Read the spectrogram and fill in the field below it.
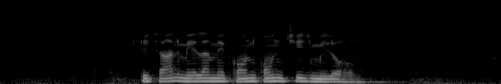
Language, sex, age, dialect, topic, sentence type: Magahi, male, 18-24, Central/Standard, agriculture, question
